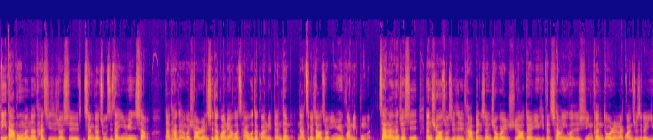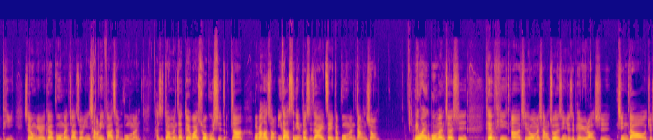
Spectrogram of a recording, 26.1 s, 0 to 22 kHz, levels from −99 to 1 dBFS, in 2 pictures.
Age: 20-39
